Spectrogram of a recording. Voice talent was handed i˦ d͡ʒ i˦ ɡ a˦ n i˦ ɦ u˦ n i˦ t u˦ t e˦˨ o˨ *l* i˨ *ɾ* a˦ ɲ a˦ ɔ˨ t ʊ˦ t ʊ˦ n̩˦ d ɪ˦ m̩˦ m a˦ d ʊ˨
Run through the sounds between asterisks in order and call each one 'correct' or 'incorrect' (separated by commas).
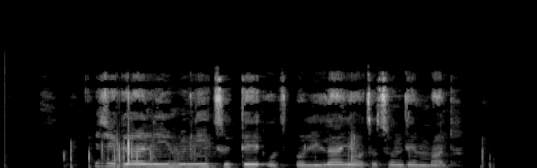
correct, incorrect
